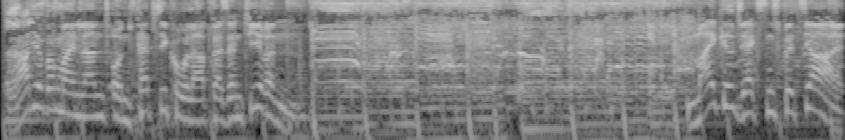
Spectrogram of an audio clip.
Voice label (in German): Radio Gong Promo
